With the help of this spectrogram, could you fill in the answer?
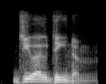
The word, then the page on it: duodenum: British English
